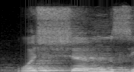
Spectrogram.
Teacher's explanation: والشمس، واو کو شین سے ملانا ہے، ادغام شمسی ہے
